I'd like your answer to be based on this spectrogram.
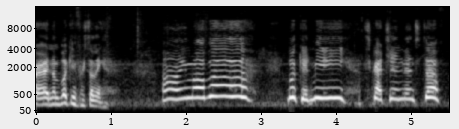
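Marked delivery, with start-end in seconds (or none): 1.7-5.4 high, slow dog voice; Oliver. Pretend. Oliver the dog shows off scratching, high silly voice. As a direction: speak high and drawn out as a dog.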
